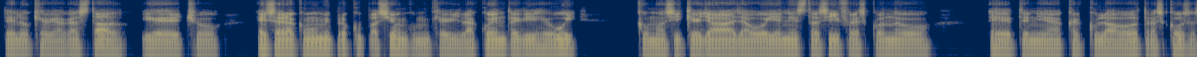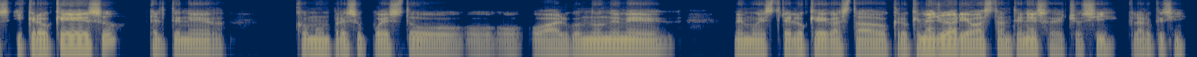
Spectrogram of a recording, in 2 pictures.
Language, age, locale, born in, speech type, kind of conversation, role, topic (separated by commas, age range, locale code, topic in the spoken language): Spanish, 30-34, es-CO, Colombia, conversation, advice, user, ¿Cómo puedo priorizar mis metas financieras por encima de mis gastos?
